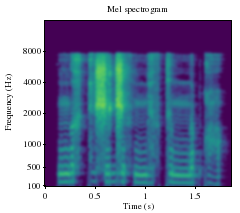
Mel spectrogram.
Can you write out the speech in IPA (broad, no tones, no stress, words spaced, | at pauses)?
ŋəx ki̤ʃɪ d͡ʒiθmːe̤θkɪ mːɪbqʷɑ̤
